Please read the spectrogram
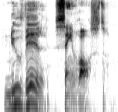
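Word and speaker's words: Neuville-Saint-Vaast: They were in rotations between the trench and the ruins of Neuve Saint-Vaast. Sorry, I said that wrong again. Neuville Saint-Vaast.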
